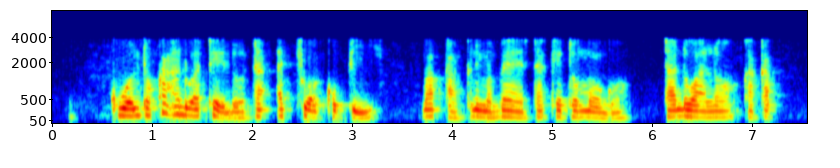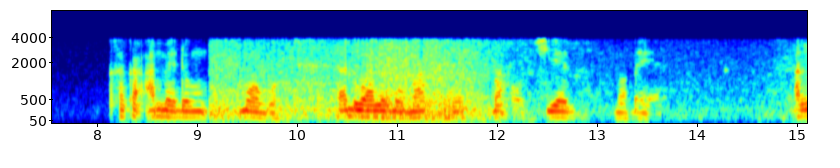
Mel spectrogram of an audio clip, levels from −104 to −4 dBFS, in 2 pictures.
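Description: From start to finish the noise suppressor artifacts are there: it pulls steady noise down by about 20 dB, so the background dips between phrases. The whole thing also runs through the iLBC codec in its 30 ms frame mode, and its damage is plainly audible. Nothing above 4 kHz gets through, and the speech has a rough, slightly synthetic edge.

At 1.74 s, 8.60 s and 10.44 s there are lost iLBC frames, each about 30 ms. The decoder fills each gap with a short buzzy held sound, and the speech snaps back right after.

Around 9 s the room noise jumps by about 24 dB. From 9.11 to 11.84 s you hear the noise suppressor catching up: the noise comes through only about 6 dB lower at first, then sinks over roughly 2.7 s as the suppressor adapts.

From 13.14 to 13.68 s there's speech cut by the noise suppressor. It mistakes about half a second of speech for noise and pulls it down by up to about 21 dB, so that stretch sounds swallowed and faint.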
